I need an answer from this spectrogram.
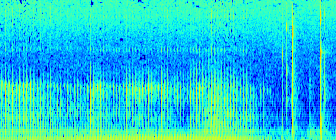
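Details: Close, continuous purring from a house cat, a deep even buzz throbbing rapidly, easing off near the end where a few crisp clicks take over.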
